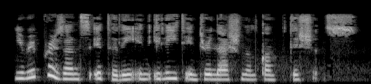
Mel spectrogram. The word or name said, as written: competitions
